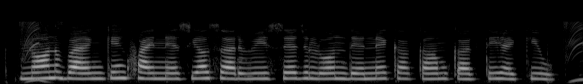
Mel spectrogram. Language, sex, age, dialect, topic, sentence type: Magahi, female, 18-24, Central/Standard, banking, question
